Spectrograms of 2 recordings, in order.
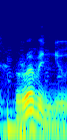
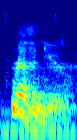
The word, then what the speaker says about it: revenue: Revenue is a beautiful word where the accent falls on the first syllable. Revenue.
